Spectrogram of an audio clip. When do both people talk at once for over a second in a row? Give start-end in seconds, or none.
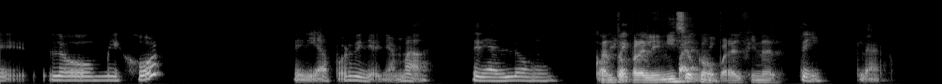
6.0-7.2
